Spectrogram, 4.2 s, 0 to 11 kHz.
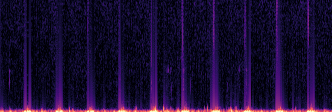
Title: HeartBeat Recording of 35 Year Old under influence of Medical Marijuana and Tobacco.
